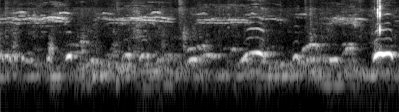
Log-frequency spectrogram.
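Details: An adult female Koka domestic pigeon at a pigeon farm loft gives low, hollow, rolling coos over and over, which is unusual because females call far less than males. Other pigeons coo, with faint higher chirps nearby.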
